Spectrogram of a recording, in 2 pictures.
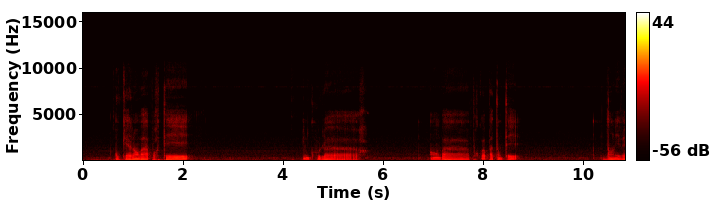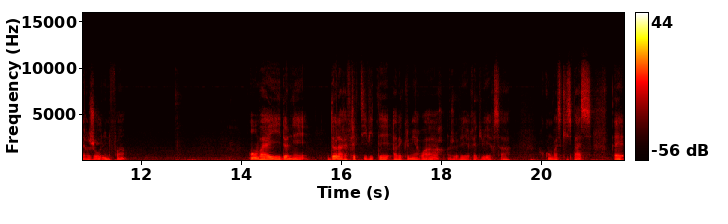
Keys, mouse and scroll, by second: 1.1 click, 14.1 scroll down 7, 15.1 click, 15.4 click, 15.7-16.1 scroll down 2, 16.7 click, 17.5-17.9 scroll up 6, 18.6 click, 19.1 click, 19.5 scroll down 1.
